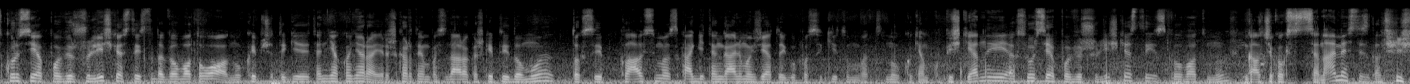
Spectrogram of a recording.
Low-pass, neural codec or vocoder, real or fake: 14.4 kHz; none; real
